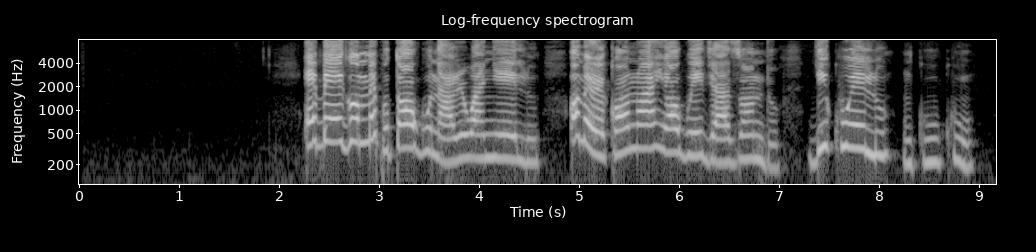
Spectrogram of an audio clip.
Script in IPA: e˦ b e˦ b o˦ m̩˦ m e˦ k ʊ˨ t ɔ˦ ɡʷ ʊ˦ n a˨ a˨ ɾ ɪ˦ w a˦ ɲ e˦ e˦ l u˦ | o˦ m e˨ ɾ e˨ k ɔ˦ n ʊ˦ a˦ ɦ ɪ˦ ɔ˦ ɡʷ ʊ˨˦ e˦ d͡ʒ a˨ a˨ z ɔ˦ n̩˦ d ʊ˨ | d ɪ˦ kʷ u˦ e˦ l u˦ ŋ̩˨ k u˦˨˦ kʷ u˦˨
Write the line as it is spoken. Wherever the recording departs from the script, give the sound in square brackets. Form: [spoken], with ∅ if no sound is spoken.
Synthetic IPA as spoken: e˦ b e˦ [ɡ] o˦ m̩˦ m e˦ [p] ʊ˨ t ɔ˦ ɡʷ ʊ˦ n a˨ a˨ ɾ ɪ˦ w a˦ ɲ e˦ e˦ l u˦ | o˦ m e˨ ɾ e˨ k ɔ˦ n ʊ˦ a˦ ɦ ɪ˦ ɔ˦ ɡʷ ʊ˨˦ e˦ d͡ʒ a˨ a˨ z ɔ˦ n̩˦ d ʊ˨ | d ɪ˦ kʷ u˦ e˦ l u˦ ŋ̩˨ k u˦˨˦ kʷ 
